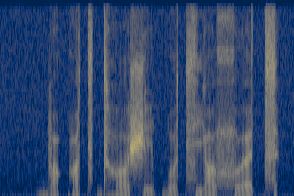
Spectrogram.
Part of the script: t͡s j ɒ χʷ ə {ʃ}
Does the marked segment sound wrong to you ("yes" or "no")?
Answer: yes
